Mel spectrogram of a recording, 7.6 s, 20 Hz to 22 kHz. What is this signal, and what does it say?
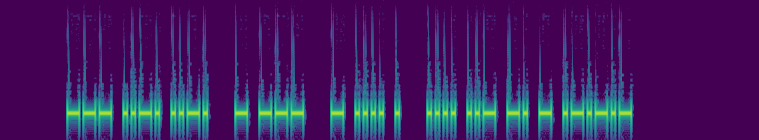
Morse code, heard as a keyed tone, about 32 wpm, 700 Hz. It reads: OFF TO THE HUNT.
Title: Sentences from Top 1600 Words 30wpm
